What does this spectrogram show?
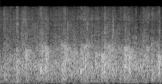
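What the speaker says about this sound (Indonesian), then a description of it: "Tepuk tangan dong." Audience applause, a dense continuous burst of clapping from a crowd, loud and close, with no talk over it.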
